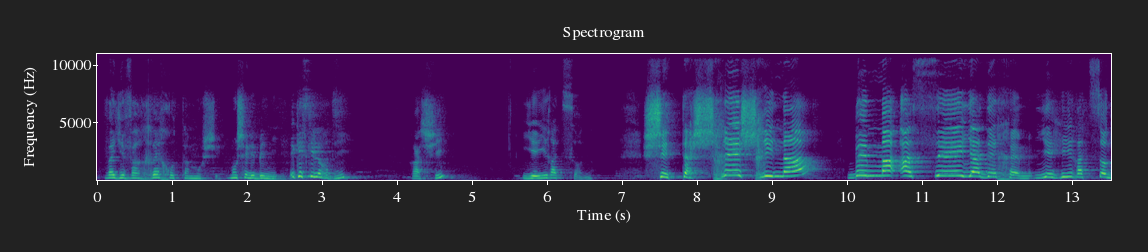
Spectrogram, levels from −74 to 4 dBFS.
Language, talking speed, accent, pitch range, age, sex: French, 80 wpm, French, 195-295 Hz, 40-59, female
